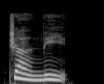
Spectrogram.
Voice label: "站立", Chinese

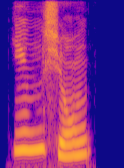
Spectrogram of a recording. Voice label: "英雄", Chinese

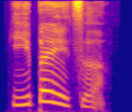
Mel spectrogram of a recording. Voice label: "一辈子", Chinese

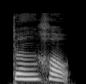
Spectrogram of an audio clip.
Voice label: "敦厚", Chinese

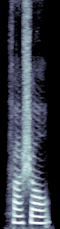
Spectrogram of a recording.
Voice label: "发烧", Chinese

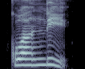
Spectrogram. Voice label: "官吏", Chinese

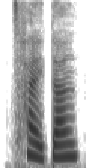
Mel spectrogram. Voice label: "菜单", Chinese

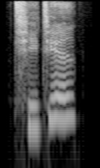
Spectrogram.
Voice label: "其间", Chinese

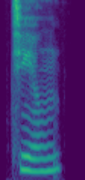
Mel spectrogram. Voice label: "井", Chinese

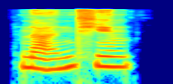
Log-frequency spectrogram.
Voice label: "难听", Chinese

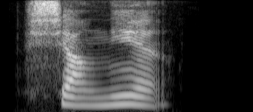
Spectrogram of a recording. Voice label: "想念", Chinese

